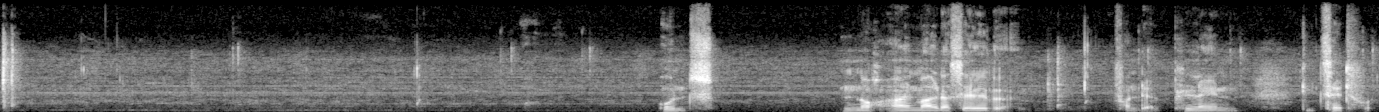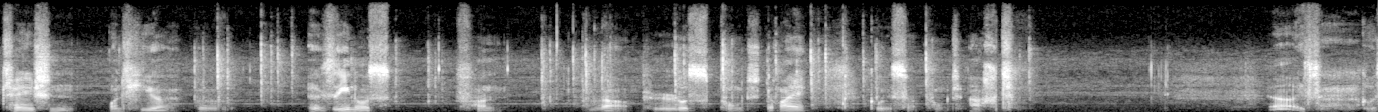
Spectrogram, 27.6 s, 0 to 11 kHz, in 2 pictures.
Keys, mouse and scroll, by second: 0.3 Return, 1.8 scroll down 2, 2.6 right click, 5.3 click, 6.1 click, 10.1 click, 11.7 click, 12.6 click, 13.9 click, 15.1 click, 16.0-18.3 typing, 19.4 8, 19.7 v, 19.9 a, 20.1 r, 21.3-24.3 typing.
